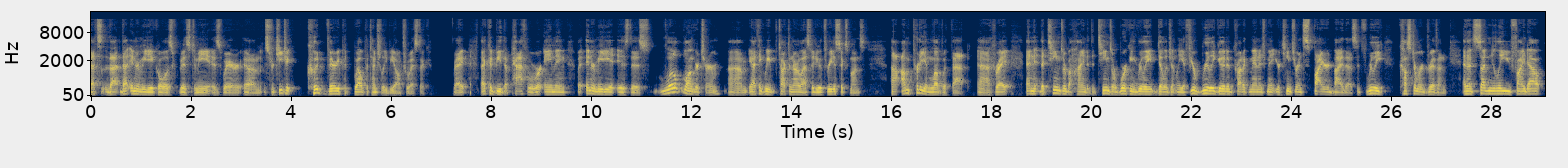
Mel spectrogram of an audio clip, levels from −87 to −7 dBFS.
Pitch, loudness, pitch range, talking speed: 110 Hz, -17 LUFS, 100-120 Hz, 195 wpm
